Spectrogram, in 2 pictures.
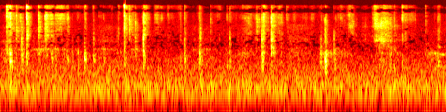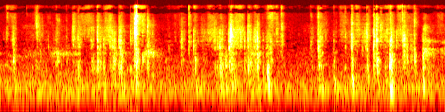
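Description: Faint rustling and light clicks of clear plastic binder sleeves as photocards are handled and slid into their pockets, with one sharper click about seven seconds in.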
